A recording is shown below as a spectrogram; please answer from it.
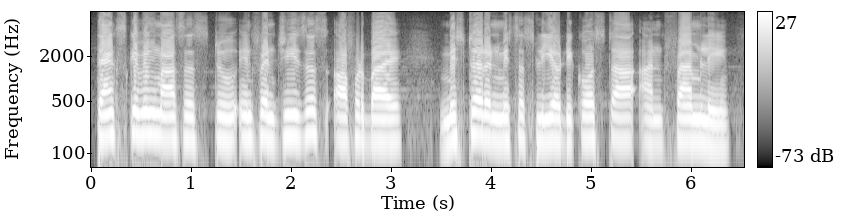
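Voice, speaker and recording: A priest speaks into an altar microphone in a large cathedral. His voice is smooth and clear and sits a little high for a man. He intones in a solemn, measured way, with long reverb trailing off each phrase. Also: flat delivery, a little mellow. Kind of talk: presiding at Mass.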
